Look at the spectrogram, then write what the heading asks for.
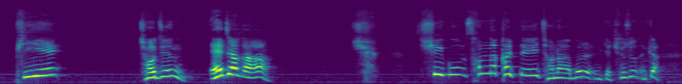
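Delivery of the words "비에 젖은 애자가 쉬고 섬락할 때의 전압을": slow, deliberate, every syllable distinct and clear. Showing students how to answer the examiner, slow, clear enunciation. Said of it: "천천히 또박또박 얘기해야 됩니다".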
